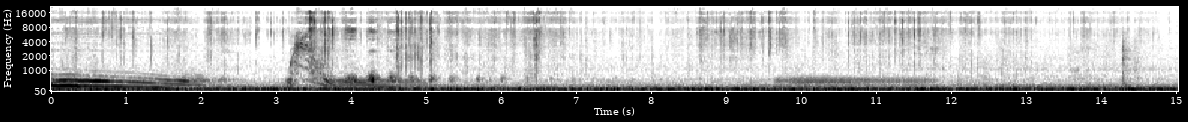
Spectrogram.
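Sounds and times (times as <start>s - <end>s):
cat meowing: 3.1s - 5.0s.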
